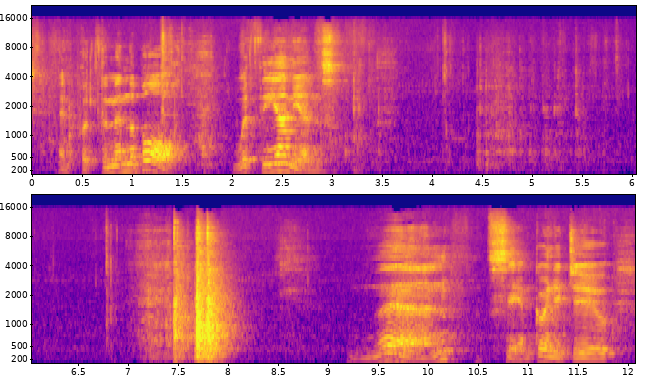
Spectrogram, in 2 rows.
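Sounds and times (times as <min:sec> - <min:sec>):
faint handling noise: 0:00.0 - 0:01.9.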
